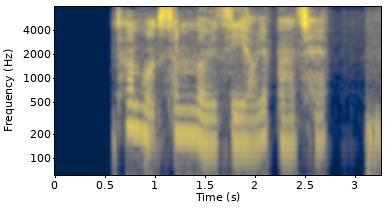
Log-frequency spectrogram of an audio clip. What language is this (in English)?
Cantonese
